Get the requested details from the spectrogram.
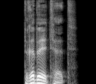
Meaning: inflection of dribbeln: 1. second-person plural preterite 2. second-person plural subjunctive II
- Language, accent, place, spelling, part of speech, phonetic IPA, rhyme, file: German, Germany, Berlin, dribbeltet, verb, [ˈdʁɪbl̩tət], -ɪbl̩tət, De-dribbeltet.ogg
